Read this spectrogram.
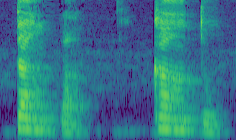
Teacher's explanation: não existe o som do M ou do N dentro da palavra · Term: vogais nasais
